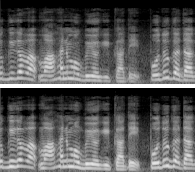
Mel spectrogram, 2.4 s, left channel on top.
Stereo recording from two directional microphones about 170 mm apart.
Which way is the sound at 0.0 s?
35° right (ahead or behind).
